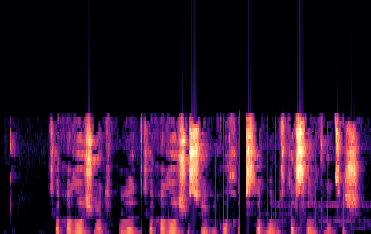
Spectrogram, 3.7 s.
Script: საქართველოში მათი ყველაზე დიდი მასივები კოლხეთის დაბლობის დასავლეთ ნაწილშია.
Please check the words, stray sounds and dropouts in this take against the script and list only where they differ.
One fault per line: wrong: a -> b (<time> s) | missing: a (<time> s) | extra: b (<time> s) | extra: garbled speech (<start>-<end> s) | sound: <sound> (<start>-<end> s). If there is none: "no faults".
wrong: დიდი -> საქართველოში (1.5 s)
sound: dropout (2.4-2.5 s)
